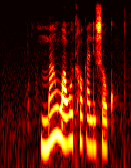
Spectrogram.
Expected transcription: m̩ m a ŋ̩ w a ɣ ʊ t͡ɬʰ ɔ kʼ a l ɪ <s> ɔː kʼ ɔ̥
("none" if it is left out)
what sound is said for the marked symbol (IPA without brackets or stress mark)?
ʃ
